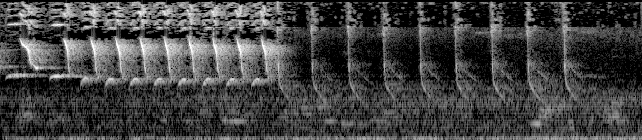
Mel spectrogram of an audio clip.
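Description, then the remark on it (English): A cardinal sings a rapid series of bright, repeated whistled notes, then shifts to slower, sharply downslurred notes that sound like laser zaps, over a steady low background rumble. “The cardinals are the most space-aged of bird songs. Here at the end there sounds like some kind of laser.”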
